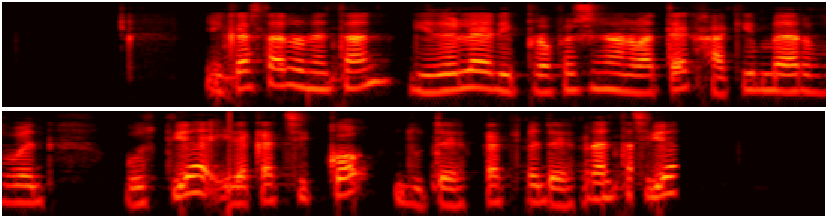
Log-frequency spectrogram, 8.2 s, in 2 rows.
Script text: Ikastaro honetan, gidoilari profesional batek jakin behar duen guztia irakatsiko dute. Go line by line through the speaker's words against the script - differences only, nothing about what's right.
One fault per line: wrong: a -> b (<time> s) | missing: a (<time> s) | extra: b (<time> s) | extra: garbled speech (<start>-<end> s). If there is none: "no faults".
extra: garbled speech (6.5-7.5 s)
